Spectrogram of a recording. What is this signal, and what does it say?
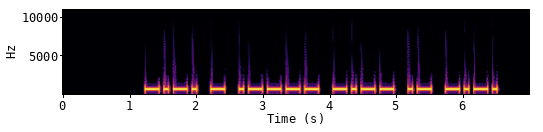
Morse code, heard as a keyed tone, about 17 wpm, 700 Hz. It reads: CT1YAC
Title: DXCC-100 Call Signs - 6 Characters - Repeated 2x - 17wpm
